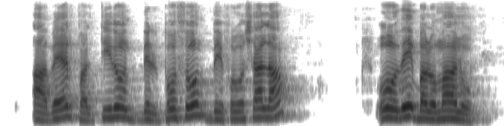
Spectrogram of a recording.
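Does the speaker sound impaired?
Yes: Down syndrome; attended Assido Centre since early childhood; age 20.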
